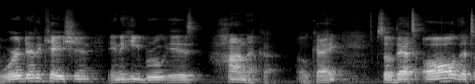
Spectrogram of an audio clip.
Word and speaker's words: Hanukkah: 98 okay so keep that in mind it's pronounced hanukkah okay dedication hanukkah same thing it is hanukkah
